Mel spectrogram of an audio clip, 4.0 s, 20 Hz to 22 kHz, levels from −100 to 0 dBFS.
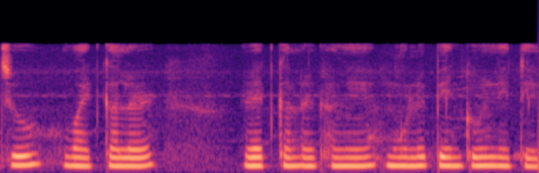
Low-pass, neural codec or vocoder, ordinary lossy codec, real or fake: none; none; none; real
